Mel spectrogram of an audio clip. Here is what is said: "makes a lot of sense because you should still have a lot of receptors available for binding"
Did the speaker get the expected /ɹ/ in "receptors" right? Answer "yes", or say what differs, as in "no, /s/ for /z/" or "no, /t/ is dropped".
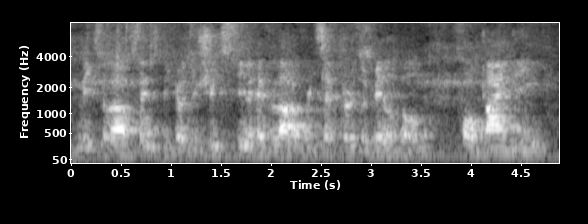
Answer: no, /w/ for /ɹ/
